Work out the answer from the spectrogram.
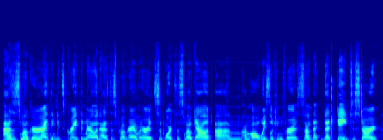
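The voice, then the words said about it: Congested voice with sore throat. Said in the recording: “I'm actually sitting here completely sick from my smoking. I have a sore throat ... I'm congested”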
